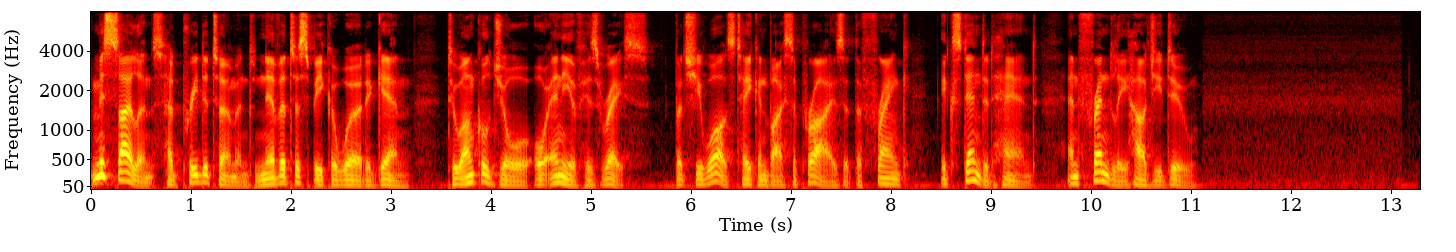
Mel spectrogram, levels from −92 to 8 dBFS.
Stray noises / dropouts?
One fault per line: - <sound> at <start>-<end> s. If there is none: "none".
none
